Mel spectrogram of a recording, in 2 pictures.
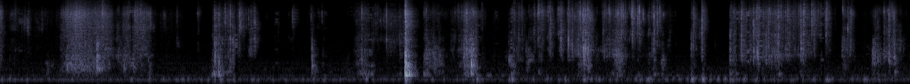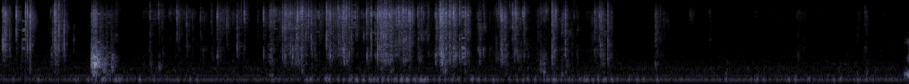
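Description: Plastic wrapping being torn off a hockey card box and crinkled by hand, with the foil card packs rustling as they are handled, in irregular bursts. One sharp click about four seconds in is the loudest sound; it goes quieter near the end.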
